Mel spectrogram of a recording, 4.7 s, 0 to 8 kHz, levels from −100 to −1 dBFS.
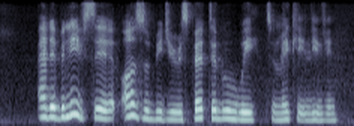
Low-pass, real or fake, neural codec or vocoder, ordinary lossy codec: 7.2 kHz; fake; codec, 16 kHz, 0.8 kbps, ZipCodec; none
